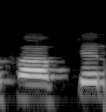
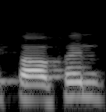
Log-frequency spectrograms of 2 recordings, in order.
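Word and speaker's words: soften: सॉफ्ट में अगर हम इ एन लगा देंगे तो सॉफ्टेन नहीं सॉफ्टेन पढ़ा जाएगा। उसमें भी टी साइलेंट हो जाता है।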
